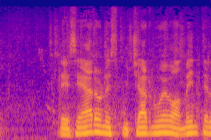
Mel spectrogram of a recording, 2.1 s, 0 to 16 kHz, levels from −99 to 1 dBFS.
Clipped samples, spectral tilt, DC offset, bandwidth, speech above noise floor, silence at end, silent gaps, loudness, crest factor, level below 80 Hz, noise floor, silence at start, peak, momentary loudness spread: under 0.1%; -6.5 dB/octave; under 0.1%; 13.5 kHz; 27 dB; 0 s; none; -19 LUFS; 14 dB; -46 dBFS; -46 dBFS; 0.45 s; -6 dBFS; 5 LU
